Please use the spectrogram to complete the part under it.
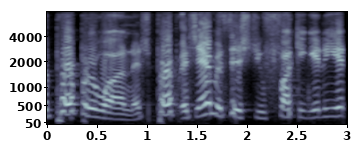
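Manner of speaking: put-on high, domineering, bossy old man voice. In a scene, an old man who orders the speaker around snaps back, bossy old man voice. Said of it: "the old guy who like orders me around".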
